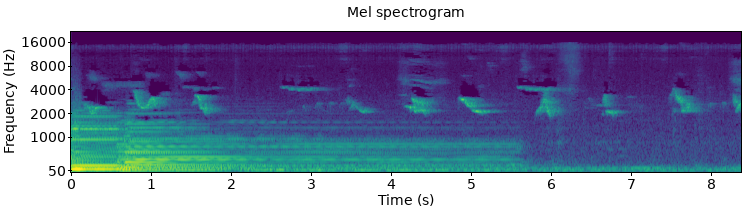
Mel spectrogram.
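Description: The last chord of a piano offertory, struck just under a second in and fading out at about six seconds. Over it and after it, birds chirp repeatedly in short falling notes.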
